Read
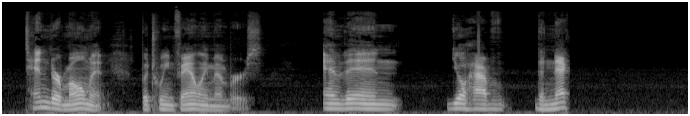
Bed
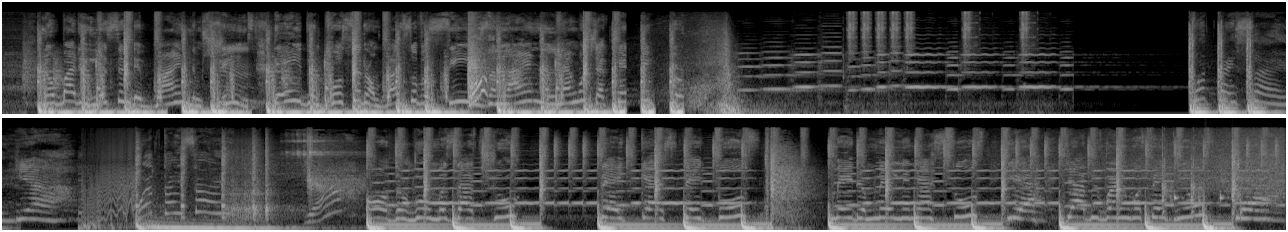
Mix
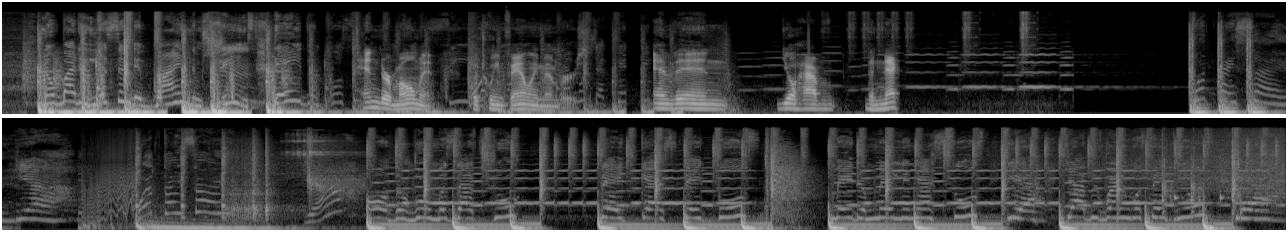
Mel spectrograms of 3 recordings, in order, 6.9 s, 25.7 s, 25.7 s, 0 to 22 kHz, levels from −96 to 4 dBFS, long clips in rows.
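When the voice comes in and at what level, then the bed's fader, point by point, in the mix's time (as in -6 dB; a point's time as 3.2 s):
3.30 s, -5.5 dB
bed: 2.79 s -0.5 dB
3.27 s -19.5 dB
9.11 s -19.5 dB
10.01 s -6 dB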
